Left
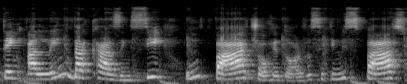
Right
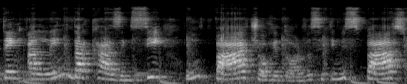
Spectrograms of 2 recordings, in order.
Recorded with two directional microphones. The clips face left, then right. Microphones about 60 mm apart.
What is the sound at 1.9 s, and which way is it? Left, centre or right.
Speech, centre.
